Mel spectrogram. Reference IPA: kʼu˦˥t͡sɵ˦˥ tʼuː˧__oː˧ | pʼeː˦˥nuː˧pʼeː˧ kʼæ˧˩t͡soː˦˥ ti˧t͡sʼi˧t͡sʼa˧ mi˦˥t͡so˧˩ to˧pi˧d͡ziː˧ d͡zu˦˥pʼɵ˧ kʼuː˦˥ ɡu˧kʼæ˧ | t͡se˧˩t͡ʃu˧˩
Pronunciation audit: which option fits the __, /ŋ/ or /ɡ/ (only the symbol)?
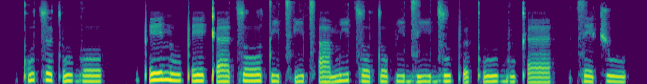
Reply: ɡ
